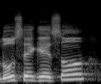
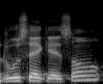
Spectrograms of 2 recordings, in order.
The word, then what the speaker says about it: 룻: 살몬은 라합에게서 보아스를 낳고 보아스는 롯에게서 오벳을 낳고 오벳은 이세를 낳고. 제가 롯이라고 읽었는데 룻이죠. 예. 보아스는 룻에게서 오벳을 낳고.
